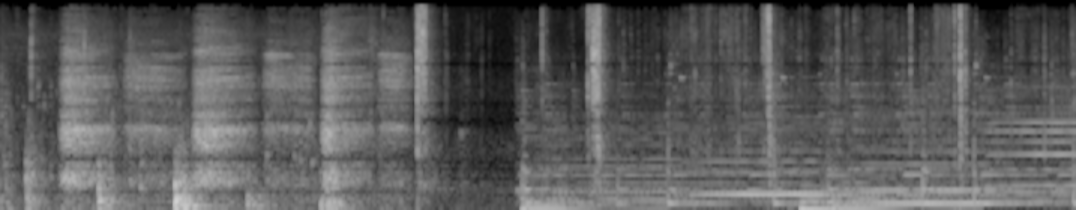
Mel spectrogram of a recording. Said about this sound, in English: April sits up quickly and gasps for breath as Pearl leaves the bathroom.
